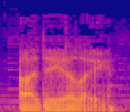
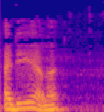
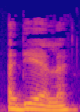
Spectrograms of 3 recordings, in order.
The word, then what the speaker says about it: Adiele: Faith, Adiele. – No. – Damn it. – What is it? – Adiele. – Wait, one more time? – Adiele. – Adiele. – Adiele. – Nice. – Is that the Nigerian pronunciation? – It's as close as I can tell.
